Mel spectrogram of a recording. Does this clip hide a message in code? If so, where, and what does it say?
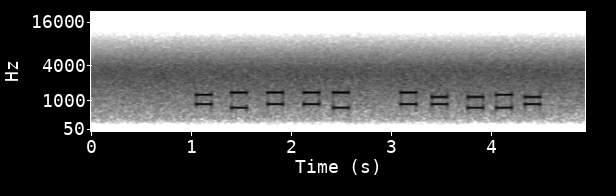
Yes: DTMF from 1.1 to 4.5 s, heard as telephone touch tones, dialled by hand, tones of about 150 ms, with radio hiss and a squelch burst at the end. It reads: 83993 97127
